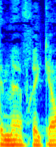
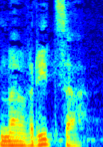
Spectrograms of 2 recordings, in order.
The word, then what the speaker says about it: Mavrica: Et après, Mavrika, on peut expliquer à nouveau pour ceux qui ne savent toujours pas. Normalement, ça se prononce Mavrica, parce que c'est en slovène, et ça veut dire arc-en-ciel, tout simplement, comme la radio qui nous accueille depuis plus d'une décennie, 13 ans exactement.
